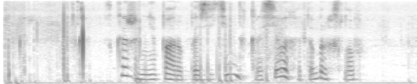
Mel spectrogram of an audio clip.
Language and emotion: Russian, positive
